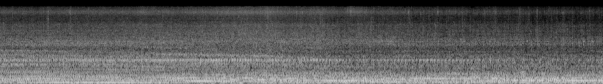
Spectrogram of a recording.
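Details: 1984 Evinrude 6 hp two-stroke outboard at steady speed on a lake test, after washed-out crankshaft splines were repaired with a hex-socket drive: an even, buzzy drone with no misses or rattles. Pulling cleanly, up to 14 mph.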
